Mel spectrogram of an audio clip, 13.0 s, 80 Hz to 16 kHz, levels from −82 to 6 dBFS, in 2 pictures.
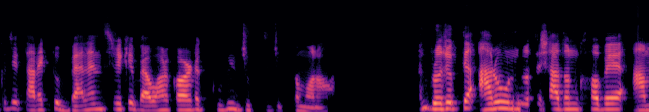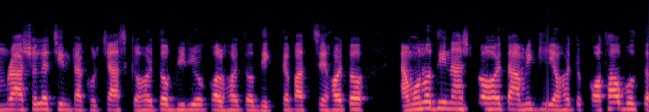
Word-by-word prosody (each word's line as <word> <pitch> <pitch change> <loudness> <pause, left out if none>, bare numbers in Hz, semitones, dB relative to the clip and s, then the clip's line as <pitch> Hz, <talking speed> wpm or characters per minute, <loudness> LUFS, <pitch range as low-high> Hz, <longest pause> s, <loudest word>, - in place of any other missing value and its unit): করছি, 200 +1 -11
তারা 150 +1 0
একটু 165 - -8 0.2
ব্যালেন্স 175 +6 -2
রেখে 185 +2 -3
ব্যবহার 145 +2 +1
করাটা 160 +1 +3
খুবই 165 +4 -10
যুক্তিযুক্ত 135 -3 -23
মনে 115 -1 -5
হয়। 115 - -18 1.0
প্রযুক্তি 195 +2 +4 0.2
আরও 185 +4 +4
উন্নতি 175 -2 -6
সাধন 185 0 +2 0.2
হবে। 180 0 +3 0.3
আমরা 160 +3 0
আসলে 180 +2 +1
চিন্তা 165 -2 -2
করছি 155 +1 -13
আজকে 155 - -12
হয়তো 155 +2 0
ভিডিও 165 +1 -1
কল 155 -2 +4
হয়তো 155 0 -2
দেখতে 140 +3 -4
পাচ্ছি। 150 +2 -1
হয়তো 160 +3 +4 0.5
এমনও 190 +7 +4
দিন 205 - +2
আসবে 185 +1 -3
হয়তো 185 0 +2
আমি 170 +2 -2
গিয়ে 170 -2 -1
হয়তো 165 +1 -6
কথাও 200 +7 +4
বলতে 180 -1 -1
170 Hz, 170 wpm, -22 LUFS, 155-185 Hz, 1.0 s, প্রযুক্তি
